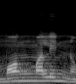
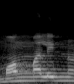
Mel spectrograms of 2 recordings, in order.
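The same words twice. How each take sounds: No difference in how they are said.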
